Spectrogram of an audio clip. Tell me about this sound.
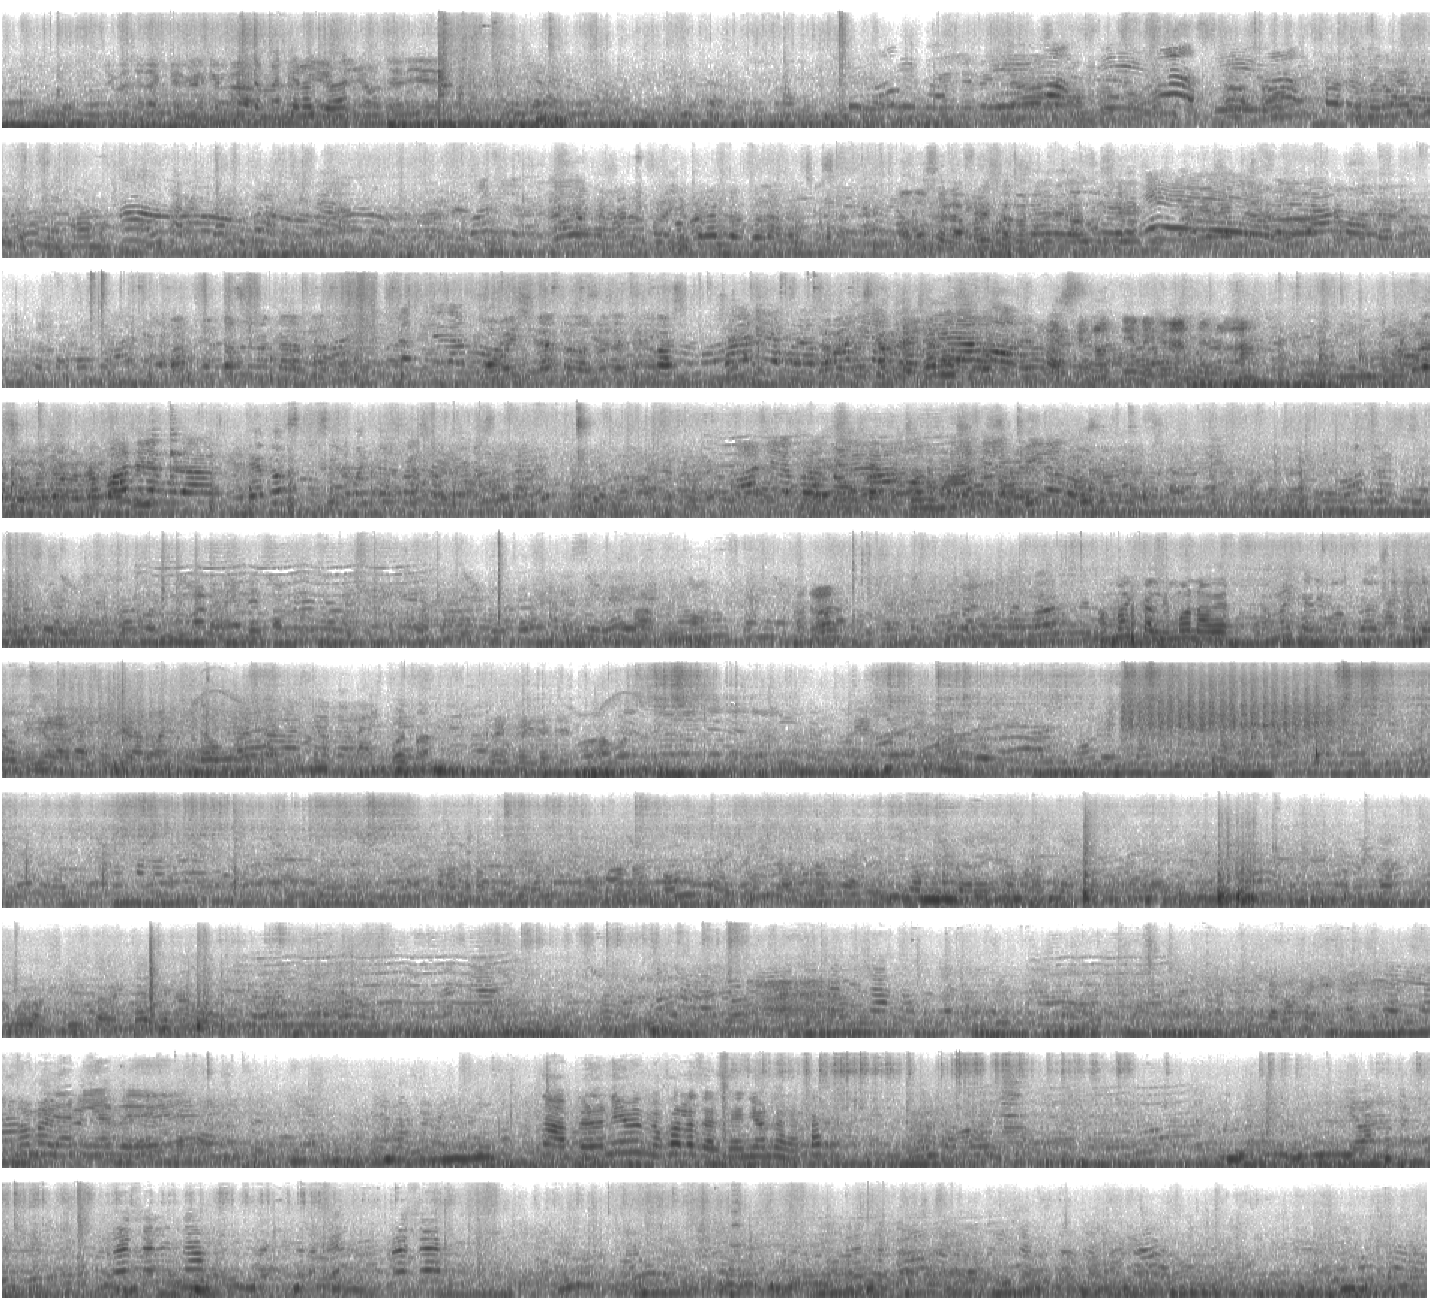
Tianguis (Market) Atmosphere in méxico city.
ambient, atmosphere, general-noise, market, salesman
